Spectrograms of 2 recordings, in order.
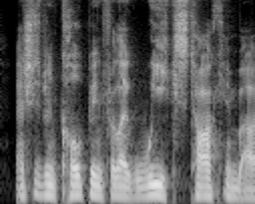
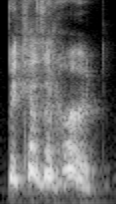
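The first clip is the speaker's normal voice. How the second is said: put-on much higher, louder childlike whine; mimicking young Ray's innocent reply; naive kid answer; 7 dB louder than usual. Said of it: "and he said".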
